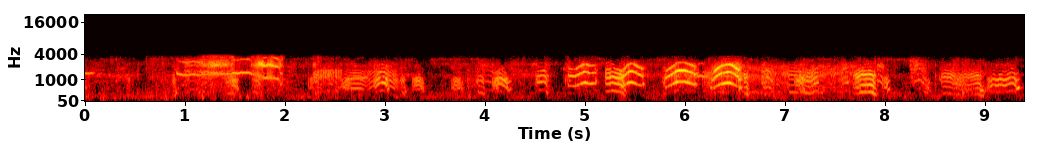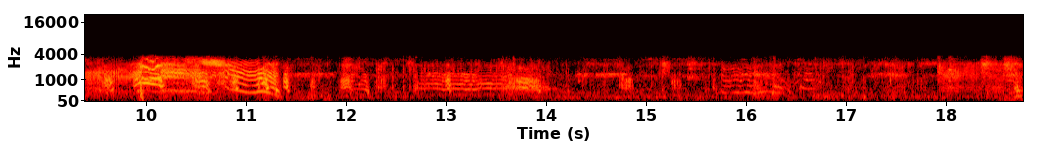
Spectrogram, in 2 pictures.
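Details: Young Vizsla pups give high, arching whines, each note bending upward then down, several in a row. The calls are loudest early, then soften into scattered, quieter squeaks toward the end.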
